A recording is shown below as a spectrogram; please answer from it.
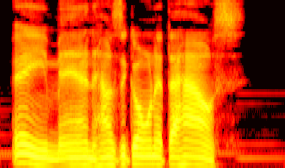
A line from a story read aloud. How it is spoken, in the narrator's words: John asked excitedly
